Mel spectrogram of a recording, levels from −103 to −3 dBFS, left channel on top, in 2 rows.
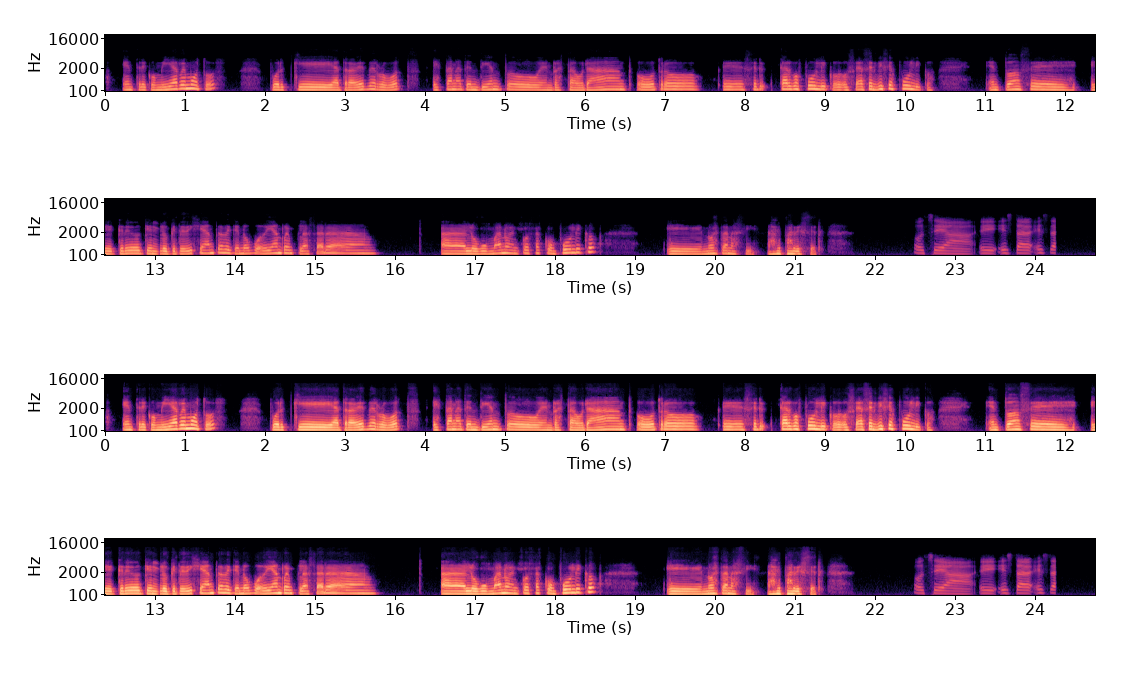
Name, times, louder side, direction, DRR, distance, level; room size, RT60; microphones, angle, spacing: voice 1, 0.0-1.4 2.1-3.7 4.1-7.4 7.7-10.7 11.0-15.8 16.6-18.5 19.4-21.3, right 7 dB, 75° right, 0.4 m, -21 dB
voice 2, 22.5-24.3, right 4 dB, 35° right, 3.2 m, -42 dB
head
